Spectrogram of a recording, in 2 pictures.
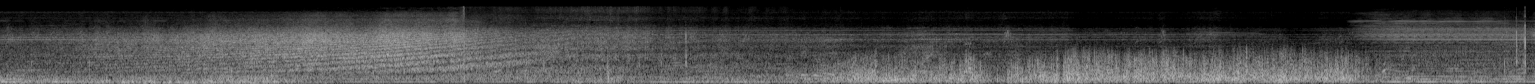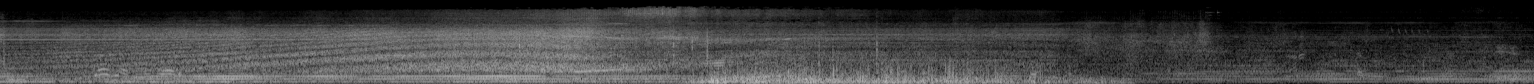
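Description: Giant-scale electric RC biplane flying past, its electric motor and propeller whining; the sound swells and fades as it goes by, twice, and is quieter near the end.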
